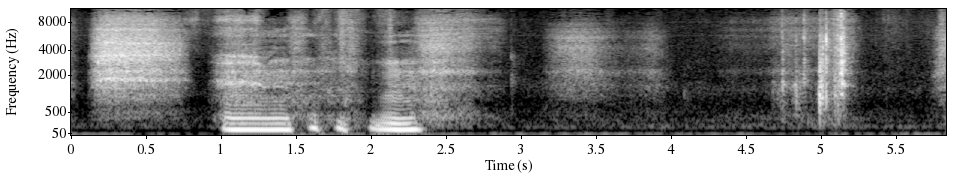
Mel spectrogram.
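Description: A plastic case clicks and rattles as it is handled.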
